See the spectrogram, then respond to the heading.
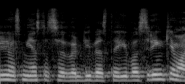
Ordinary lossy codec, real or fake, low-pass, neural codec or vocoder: Opus, 64 kbps; fake; 14.4 kHz; codec, 44.1 kHz, 7.8 kbps, Pupu-Codec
